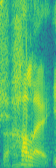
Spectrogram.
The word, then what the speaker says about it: jale: It's jail, or it's the other one. – J is with a, sounds like an H. – It's jale, yes.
